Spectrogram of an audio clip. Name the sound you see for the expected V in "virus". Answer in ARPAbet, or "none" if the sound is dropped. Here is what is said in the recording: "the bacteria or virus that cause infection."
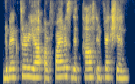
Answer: F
